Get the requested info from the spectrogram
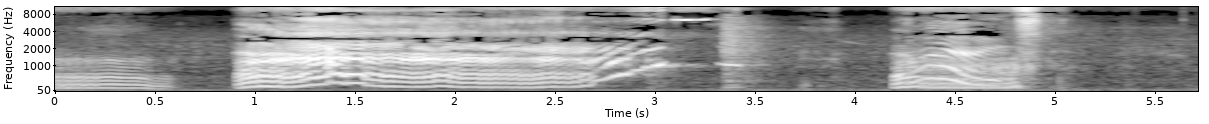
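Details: Male Shih Tzu at home vocalizing to his owner as if talking: a short low growl, then a long wavering moan that dips and rises in pitch, a pause, and a final rising-falling whine-growl, with the owner's voice briefly between.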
